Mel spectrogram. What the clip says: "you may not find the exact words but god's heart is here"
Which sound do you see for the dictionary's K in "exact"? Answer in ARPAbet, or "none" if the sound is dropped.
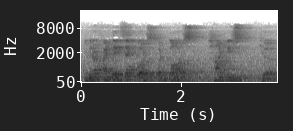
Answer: K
